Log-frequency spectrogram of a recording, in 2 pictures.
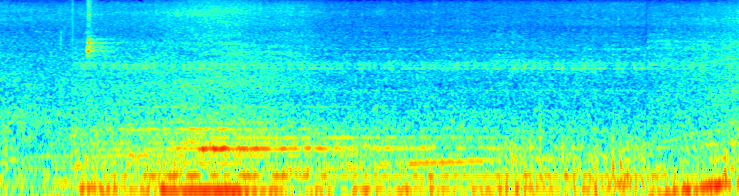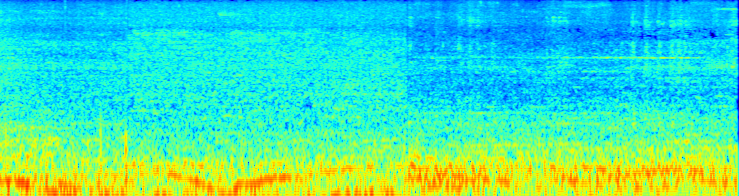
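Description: Street traffic: car engines running and passing, a steady low rumble that swells as vehicles go by, loudest about three seconds in.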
